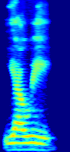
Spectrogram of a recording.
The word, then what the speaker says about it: Yahweh: Jehovah is a Latinian and Anglicized version of the Hebrew tetragrammaton Yahweh.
